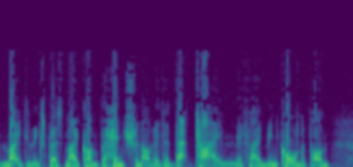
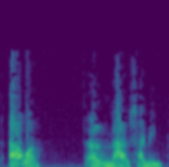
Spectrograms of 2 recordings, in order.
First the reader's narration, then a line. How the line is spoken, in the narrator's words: faltered my mother, evidently frightened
